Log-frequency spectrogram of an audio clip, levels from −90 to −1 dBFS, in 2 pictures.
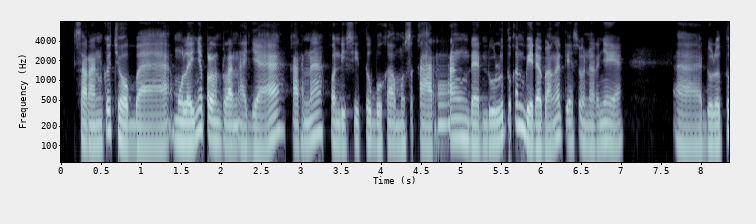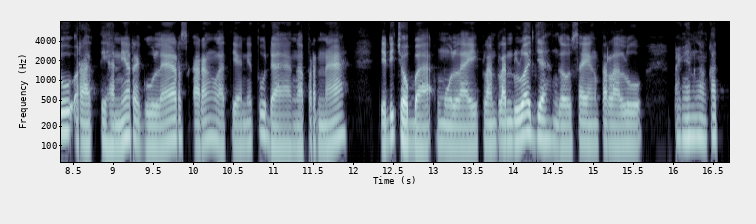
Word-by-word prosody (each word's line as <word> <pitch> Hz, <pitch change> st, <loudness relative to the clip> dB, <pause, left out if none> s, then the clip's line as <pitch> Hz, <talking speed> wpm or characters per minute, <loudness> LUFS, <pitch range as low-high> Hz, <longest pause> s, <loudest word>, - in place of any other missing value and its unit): saranku 105 Hz, +8 st, +1 dB
coba 105 Hz, -5 st, +1 dB
mulainya 115 Hz, +7 st, +4 dB
pelan-pelan 110 Hz, -, +2 dB
aja. 100 Hz, -, 0 dB
Karena 115 Hz, +8 st, -1 dB
kondisi 110 Hz, 0 st, -3 dB
tubuh 110 Hz, -2 st, -2 dB
kamu 105 Hz, 0 st, -3 dB
sekarang 110 Hz, +5 st, -1 dB
dan 105 Hz, 0 st, 0 dB
dulu 110 Hz, +4 st, +2 dB
tuh 150 Hz, -, -6 dB
kan 215 Hz, -, +2 dB
beda 105 Hz, -, +4 dB
banget 105 Hz, +8 st, -2 dB
ya, 115 Hz, -, -2 dB
sebenarnya. 105 Hz, 0 st, -4 dB, 0.6 s
Eee, 100 Hz, -2 st, -5 dB
dulu 105 Hz, +1 st, -1 dB
tuh 160 Hz, +9 st, +3 dB
latihannya 110 Hz, +1 st, +1 dB
reguler, 110 Hz, +1 st, +1 dB
sekarang 115 Hz, +1 st, -1 dB
latihannya 105 Hz, -1 st, -4 dB
tuh 150 Hz, +7 st, -3 dB
udah 100 Hz, -1 st, -1 dB
nggak 100 Hz, -1 st, -2 dB
pernah. 110 Hz, +7 st, 0 dB, 0.4 s
Jadi 110 Hz, +4 st, +2 dB
coba 105 Hz, -4 st, +4 dB
mulai 100 Hz, -2 st, +1 dB
pelan-pelan 110 Hz, +1 st, +1 dB
dulu 135 Hz, +5 st, +7 dB
aja, 135 Hz, -5 st, +2 dB
nggak 105 Hz, -2 st, 0 dB
usah 110 Hz, +1 st, -1 dB
yang 105 Hz, -, -4 dB
terlalu 105 Hz, 0 st, 0 dB, 0.4 s
pengen 130 Hz, +1 st, -1 dB
ngangkat 135 Hz, +1 st, -2 dB
110 Hz, 145 wpm, -23 LUFS, 105-120 Hz, 0.6 s, dulu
